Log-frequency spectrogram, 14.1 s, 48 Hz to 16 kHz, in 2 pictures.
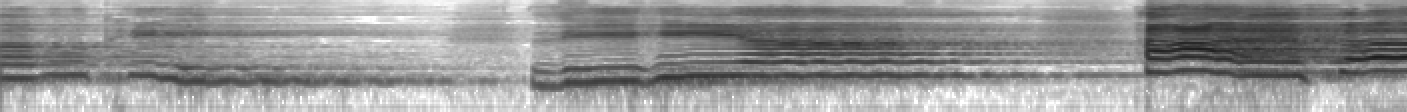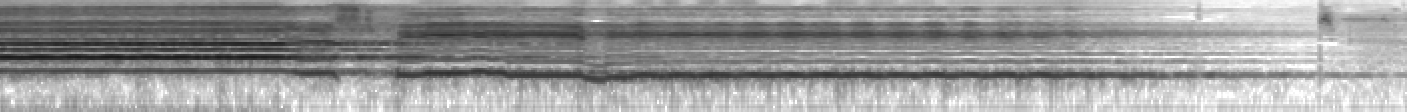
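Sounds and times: high voice singing with vibrato: 5.6s - 13.1s.

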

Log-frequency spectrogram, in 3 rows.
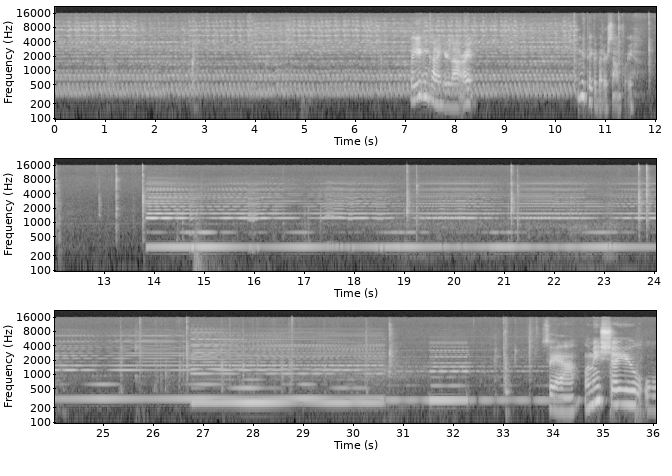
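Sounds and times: low held synthesizer note: 0.0s - 10.5s, 13.8s - 34.6s
short high synth notes: 0.0s - 10.6s
held synthesizer note: 0.0s - 10.8s, 13.8s - 34.6s.

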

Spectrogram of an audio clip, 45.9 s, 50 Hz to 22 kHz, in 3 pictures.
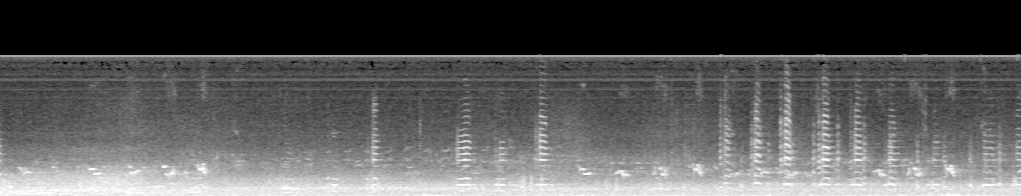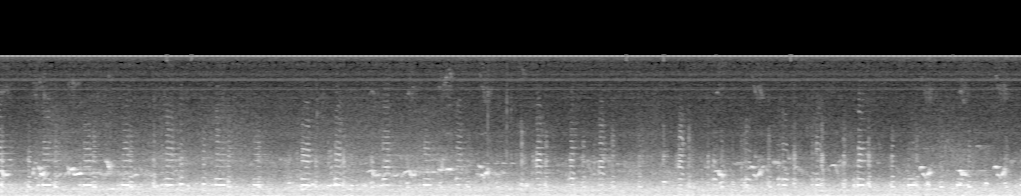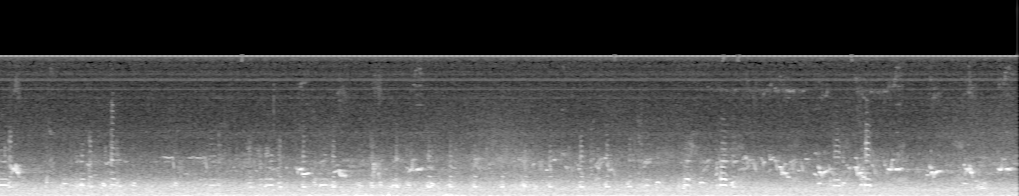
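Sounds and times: birds chirping: 0.0s - 45.9s
fountain water splashing: 14.8s - 35.9s.

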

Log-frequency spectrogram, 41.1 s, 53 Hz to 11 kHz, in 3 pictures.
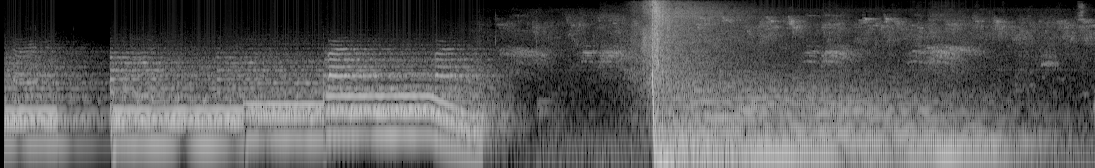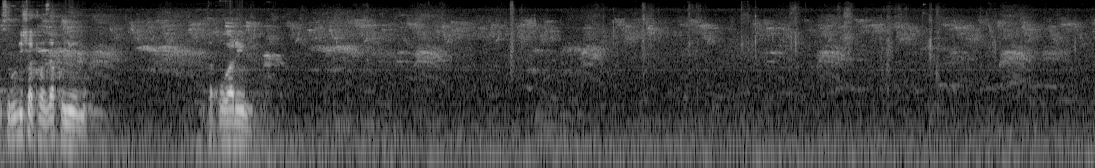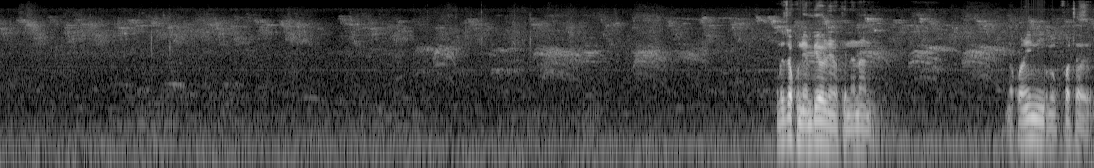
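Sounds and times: birds calling: 6.0s - 8.4s, 9.0s - 41.0s
low outdoor rumble: 7.6s - 15.0s.

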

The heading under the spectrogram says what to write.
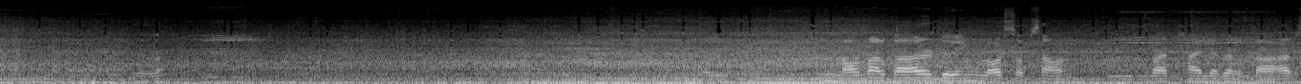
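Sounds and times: street traffic: 0.0s - 13.0s
vehicle approaching: 2.6s - 13.0s.

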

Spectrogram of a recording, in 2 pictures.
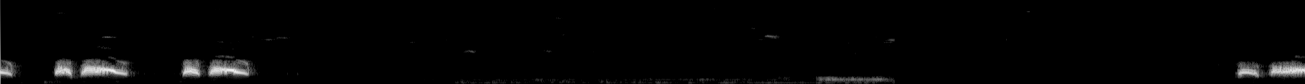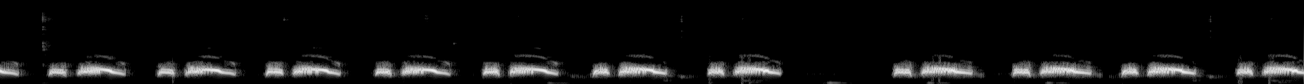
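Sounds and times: dove cooing: 0.0s - 2.6s, 12.4s - 21.0s, 22.0s - 26.0s.

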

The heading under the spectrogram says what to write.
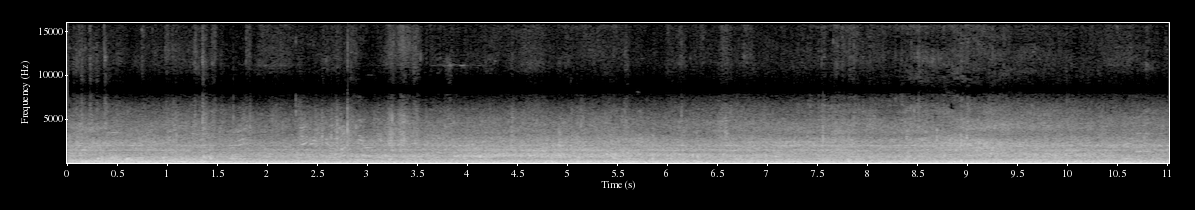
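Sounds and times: cars driving past: 2.9s - 11.0s.

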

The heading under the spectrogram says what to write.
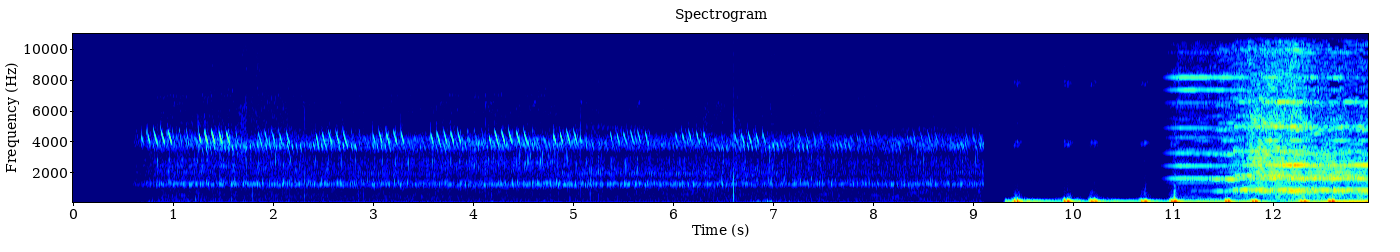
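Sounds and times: insects chirping: 0.6s - 9.1s
steady high insect trill: 0.6s - 9.1s.

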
